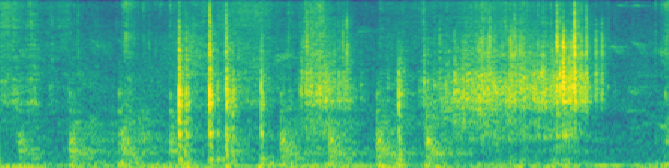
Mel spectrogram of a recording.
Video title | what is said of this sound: HOW TO MAKE CRUNCHY COATED PEANUTS HOW TO MAKE COATED PEANUTS AT HOME... | vous entendez le ça sonne ? c'est croustillant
